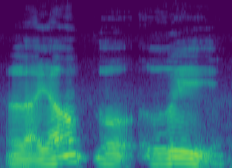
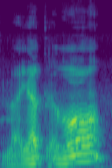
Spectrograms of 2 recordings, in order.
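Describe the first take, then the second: First: The final vowel leans toward 'e'. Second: The final vowel is an open 'a'.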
